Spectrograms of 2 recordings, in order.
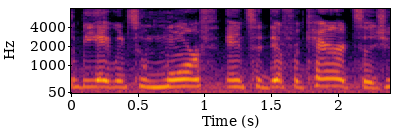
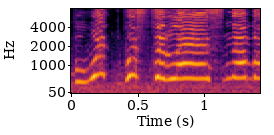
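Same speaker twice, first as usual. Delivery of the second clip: high, loud, fast exasperation; mock frustration at the radio; exasperated question; 12 semitones higher, 5 dB louder, faster than usual. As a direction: demand it, voice way up. Frustrated at cut-off call.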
